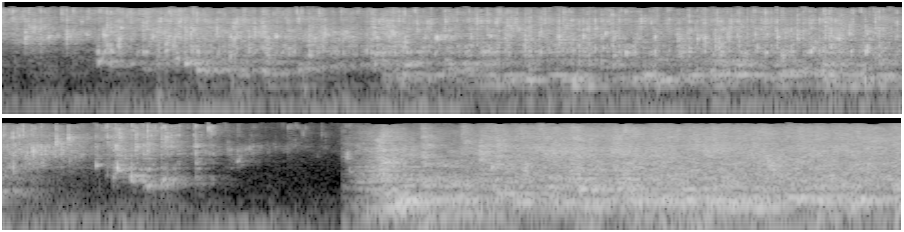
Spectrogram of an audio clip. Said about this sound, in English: flush the toilet.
